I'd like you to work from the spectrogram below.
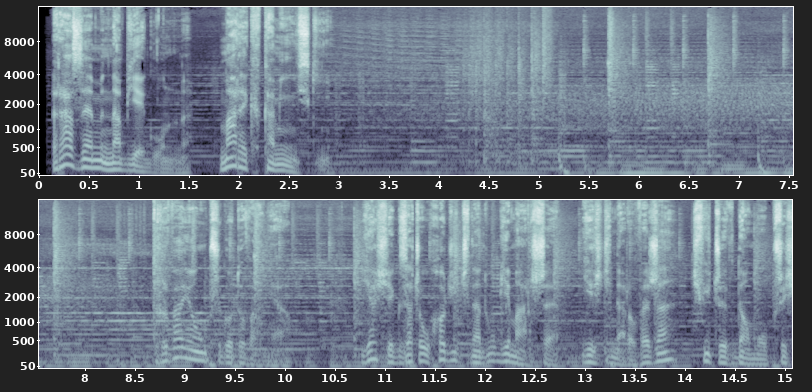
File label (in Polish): M audiobook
